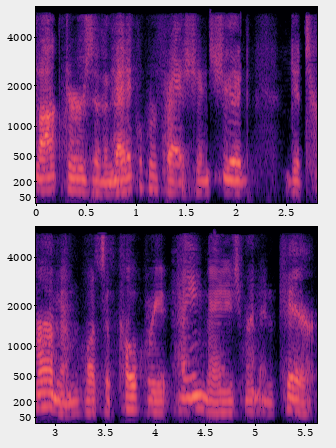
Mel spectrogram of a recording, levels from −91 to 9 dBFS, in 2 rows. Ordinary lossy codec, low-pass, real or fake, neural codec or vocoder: AAC, 24 kbps; 5.4 kHz; fake; codec, 16 kHz, 1 kbps, FreqCodec, smaller model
